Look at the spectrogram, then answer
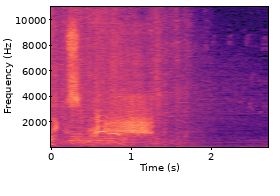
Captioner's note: horn blares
